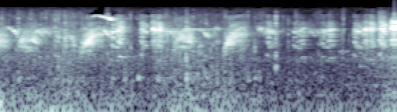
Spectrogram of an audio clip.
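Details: Common starlings feeding at a garden bird table at lunchtime, giving a continuous stream of harsh, rasping chatter with overlapping noisy bursts and wingbeat flutters throughout.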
